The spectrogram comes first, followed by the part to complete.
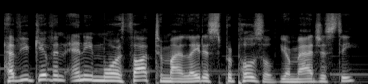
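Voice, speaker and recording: A man voicing a cunning sorceress who speaks calmly, sharply and directly. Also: mid-range voice, normal speed, faint music behind, natural voice. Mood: cool. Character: cunning sorceress, woman, calm and pointed.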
